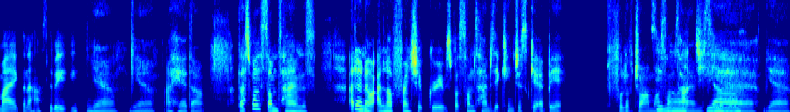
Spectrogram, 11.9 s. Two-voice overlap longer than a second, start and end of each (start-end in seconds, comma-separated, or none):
9.8-11.1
